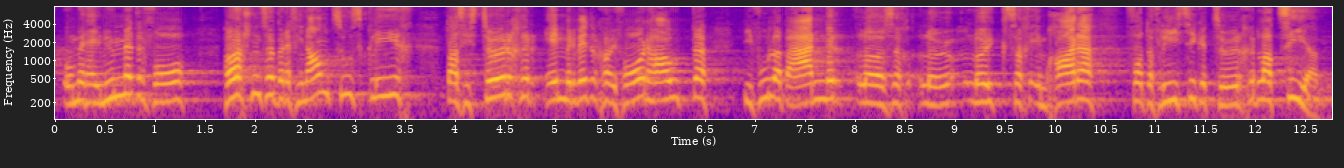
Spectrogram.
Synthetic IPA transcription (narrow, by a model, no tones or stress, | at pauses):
ʊmɪɾhɛɪnymːəd̪əɾfoː | hœχʃtən̩søbəɾəfinɑnt͡suːskliːχ | d̥ɑsist͡søɾχəɾɪmːəɾʋɪdəɾχœʏfoːɾhɑwt̪ə | d̥ifuləbæːɾnəɾ | lœʏksəχɪmχɑɾə | fɔdəfliːsɪɡət͡søɾχəɾlɑt͡siːə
